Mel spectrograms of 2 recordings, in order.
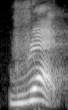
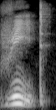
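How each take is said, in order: First: It has the past-tense pronunciation. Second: It has the present-tense pronunciation. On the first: The action happened in the past. "We say it as read" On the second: The action happens now or habitually. "in present tense we say read"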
